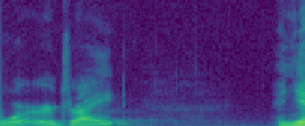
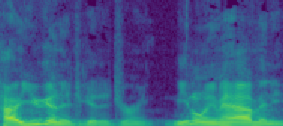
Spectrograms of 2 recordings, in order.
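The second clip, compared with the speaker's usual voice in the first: fast, sarcastic retort. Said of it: "she gets sarcastic really fast".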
